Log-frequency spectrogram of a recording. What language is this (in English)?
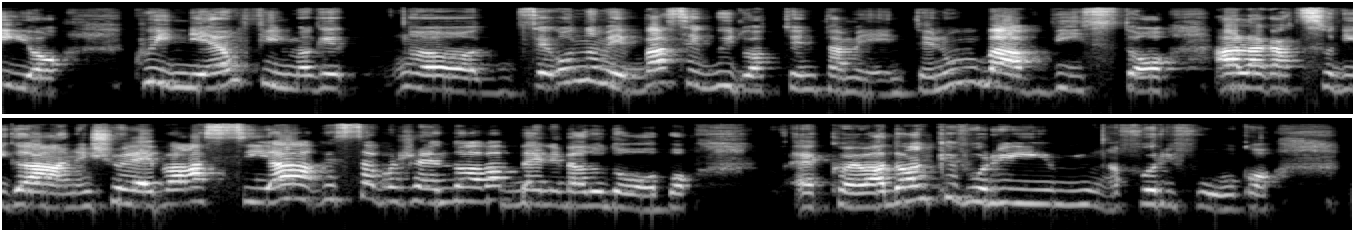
Italian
